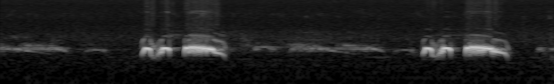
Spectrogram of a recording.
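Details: Female dove cooing to draw in a male, used to lure wild males; soft low murmurs between two loud coo phrases, each a quick double note followed by a long, falling coo.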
